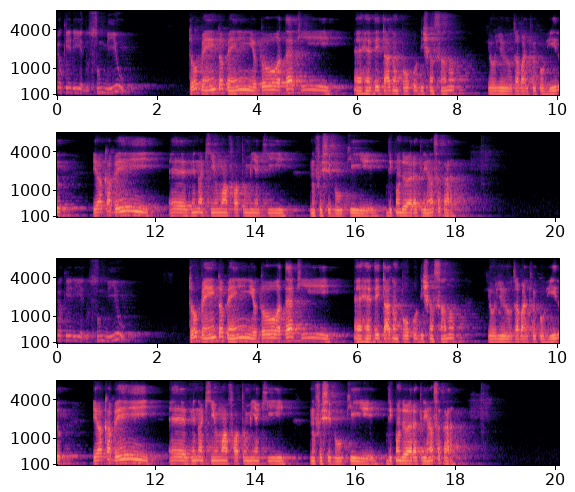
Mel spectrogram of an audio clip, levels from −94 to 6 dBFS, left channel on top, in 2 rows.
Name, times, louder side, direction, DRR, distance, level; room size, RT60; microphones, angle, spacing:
voice 1, 0.0-1.4, left 1 dB, 45° left, 8 dB, 2.2 m, -33 dB
voice 2, 2.6-5.5 5.9-8.0 8.6-10.2 10.8-11.9 12.3-14.6 15.1-18.0, right 2 dB, 35° right, 6 dB, 2.0 m, -22 dB
26.5 x 20.5 x 7.5 m, 1.1 s
head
